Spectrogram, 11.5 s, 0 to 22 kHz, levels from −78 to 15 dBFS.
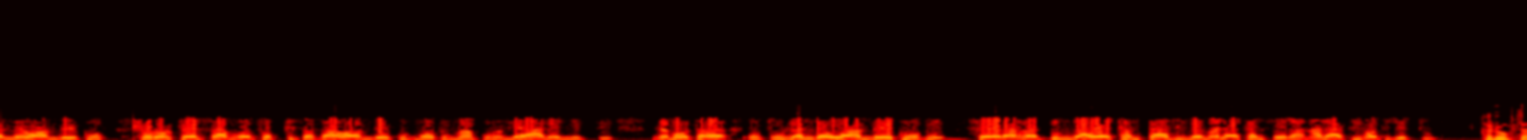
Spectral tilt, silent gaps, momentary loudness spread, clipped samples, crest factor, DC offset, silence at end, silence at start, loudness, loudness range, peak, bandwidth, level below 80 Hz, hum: -3.5 dB/octave; none; 10 LU; under 0.1%; 14 dB; under 0.1%; 0 s; 0 s; -24 LUFS; 3 LU; -10 dBFS; 4 kHz; -72 dBFS; none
